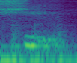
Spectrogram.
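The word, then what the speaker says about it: 四: number four is pronounced she the same as the word for death and is considered very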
